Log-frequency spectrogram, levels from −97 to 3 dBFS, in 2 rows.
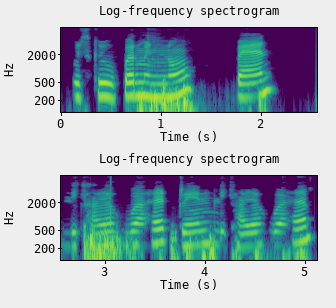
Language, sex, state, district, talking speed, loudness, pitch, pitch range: Hindi, female, Chhattisgarh, Balrampur, 150 wpm, -17 LUFS, 230 Hz, 210-245 Hz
